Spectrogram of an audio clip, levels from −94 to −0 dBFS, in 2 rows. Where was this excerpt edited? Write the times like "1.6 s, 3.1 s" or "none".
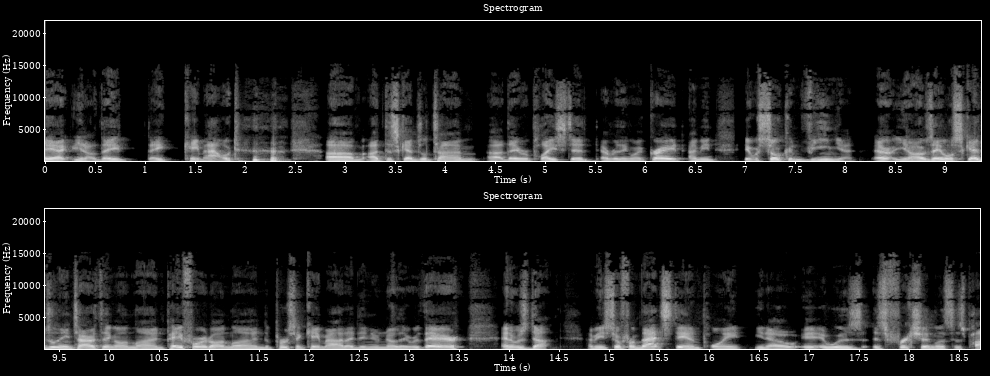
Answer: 6.9 s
